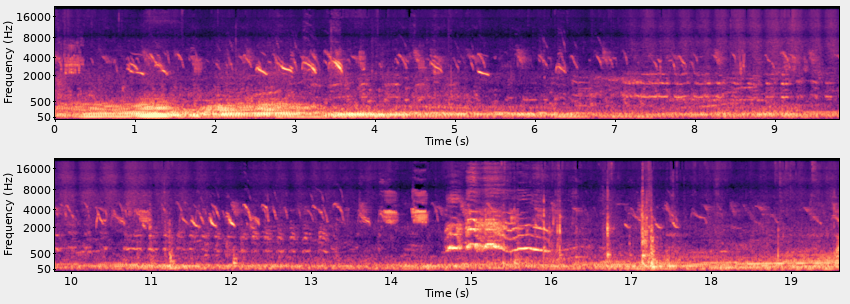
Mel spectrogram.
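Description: Native Darag chickens and upgraded native chickens with young chicks cluck and peep close by through a farm pen in rainy weather, with steady chirping and occasional louder clucks and crowing over low rumbling background noise.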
